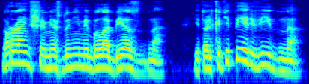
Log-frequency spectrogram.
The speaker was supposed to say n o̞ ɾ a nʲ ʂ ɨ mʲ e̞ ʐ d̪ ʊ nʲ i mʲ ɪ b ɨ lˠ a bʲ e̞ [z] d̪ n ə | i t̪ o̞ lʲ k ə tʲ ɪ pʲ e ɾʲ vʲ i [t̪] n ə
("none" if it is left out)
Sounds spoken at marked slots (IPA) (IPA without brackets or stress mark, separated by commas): z, d̪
